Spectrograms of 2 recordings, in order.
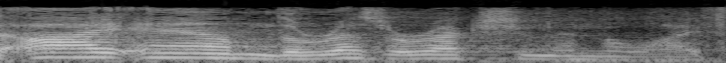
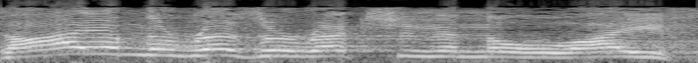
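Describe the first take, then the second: First: Soft, lowered scripture quote; hushed recollection. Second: Strong, declarative scripture quote from the pulpit; ringing proclamation. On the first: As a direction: recall it quietly, letting the voice drop. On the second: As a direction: proclaim it boldly, voice raised. Proclaiming Christ's words to congregation. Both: Acted.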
